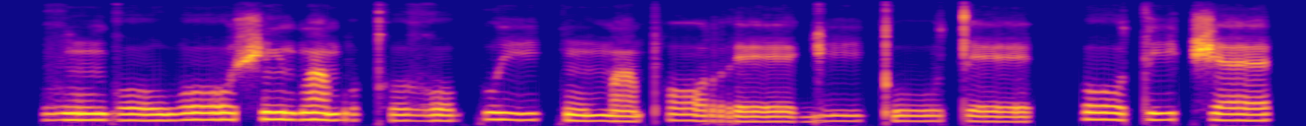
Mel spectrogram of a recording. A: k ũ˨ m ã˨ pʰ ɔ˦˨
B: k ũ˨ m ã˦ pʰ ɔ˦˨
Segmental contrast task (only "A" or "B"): A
